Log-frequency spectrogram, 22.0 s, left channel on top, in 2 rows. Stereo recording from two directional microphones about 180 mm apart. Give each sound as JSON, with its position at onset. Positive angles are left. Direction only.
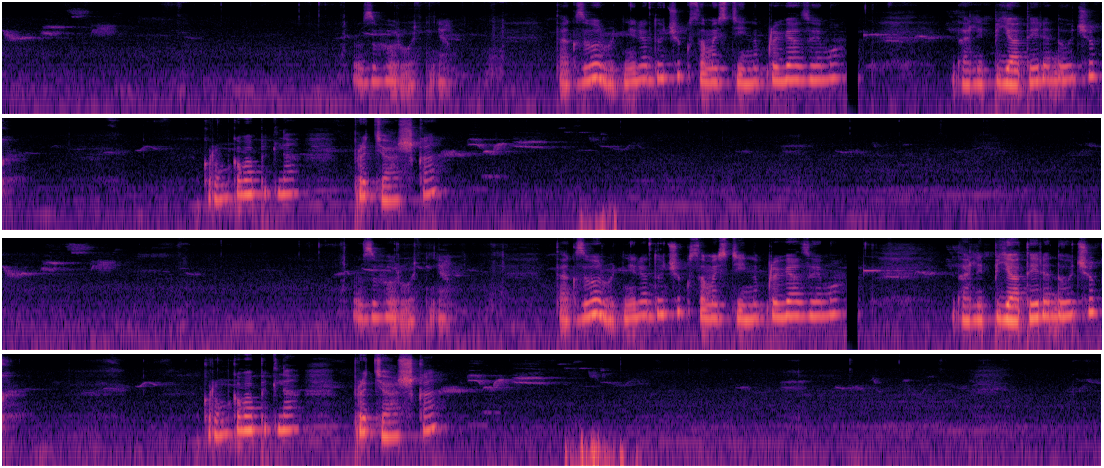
{"t": 3.7, "sound": "speech", "side_deg": -15}
{"t": 5.5, "sound": "speech", "side_deg": -10}
{"t": 8.8, "sound": "a sound", "side_deg": -5}
{"t": 9.6, "sound": "speech", "side_deg": -20}
{"t": 13.0, "sound": "speech", "side_deg": -10}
